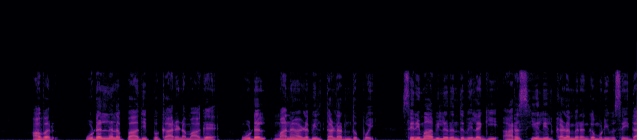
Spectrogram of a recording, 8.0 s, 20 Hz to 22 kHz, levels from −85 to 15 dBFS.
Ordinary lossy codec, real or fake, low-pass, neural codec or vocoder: none; real; 10.8 kHz; none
